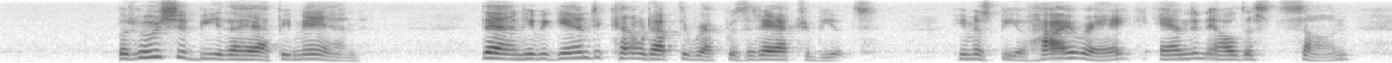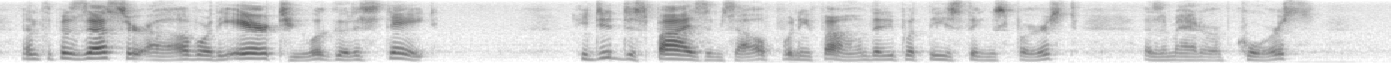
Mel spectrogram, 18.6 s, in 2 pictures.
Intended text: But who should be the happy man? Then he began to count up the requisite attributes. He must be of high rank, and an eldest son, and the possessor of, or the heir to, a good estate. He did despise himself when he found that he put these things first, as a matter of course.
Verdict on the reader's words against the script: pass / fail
pass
